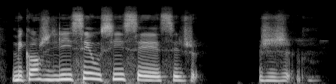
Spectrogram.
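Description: A woman with a dark, mellow tone is heard in a very clean recording with a silent background. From India, Auroville near Pondicherry. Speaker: intentional community member. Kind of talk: casual interview. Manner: hesitant, many fillers.

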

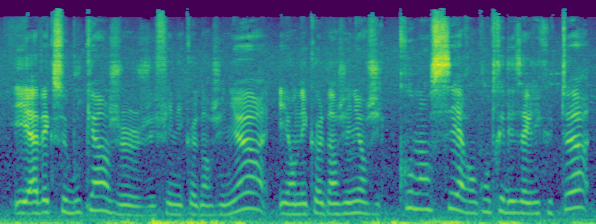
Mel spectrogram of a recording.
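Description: Over noticeable background noise and audible room echo, a woman speaks with lively intonation. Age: 30s. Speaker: agroecology school founder and former agricultural teacher. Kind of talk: interview. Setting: outdoors by the sea.

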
